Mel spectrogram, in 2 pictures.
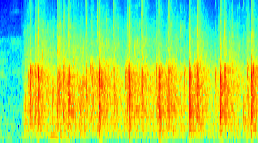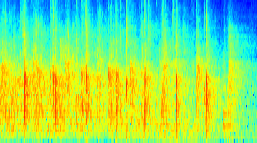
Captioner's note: applause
